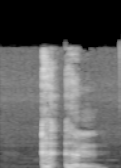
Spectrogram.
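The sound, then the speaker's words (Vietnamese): A man clears his throat in two rough bursts, a short one followed by a longer, drawn-out rasp. The sound is loud and close, with silence on either side. “Hắn hắng giọng một cái, mở miệng nói.”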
